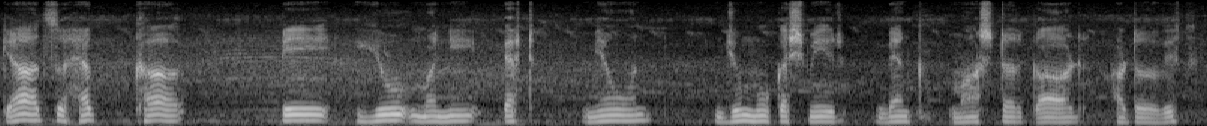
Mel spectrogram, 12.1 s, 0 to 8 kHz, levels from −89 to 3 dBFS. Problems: constant background noise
